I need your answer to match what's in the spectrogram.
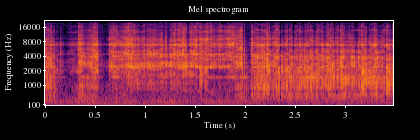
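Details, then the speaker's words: Pool-area floor tile not laid properly; steel edge scraped over it gives a dry, hollow rasp — drummy, debonded tile with edge delamination. "Very drummy there. Probably not too bad, but this still is an issue, because if you've got delamination around the edges and this tile gets heated during, the sun gets on it, it heats up, it then gets water on it, it cools down, it's going to really test the bond that's there."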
